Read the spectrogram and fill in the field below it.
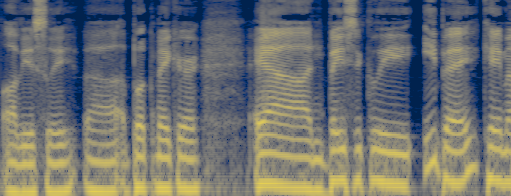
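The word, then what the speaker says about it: Ippei: And is that how you say his first name? – Ipe Mazuhara. – Yeah. I'm saying that right? – Ipe. Ipe.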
